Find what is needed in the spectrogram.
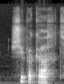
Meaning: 1. an exceptional strength 2. a supernatural and/or fictional superpower, as often ascribed to mythological characters and superheroes
- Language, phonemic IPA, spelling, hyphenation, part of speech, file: Dutch, /ˈsypərˌkrɑxt/, superkracht, su‧per‧kracht, noun, Nl-superkracht.ogg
